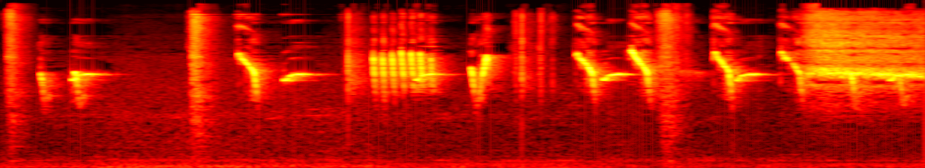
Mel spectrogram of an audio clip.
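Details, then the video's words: Bar-winged prinia, called ciblek, in lively song: bright, high chirps swooping down into short flat whistles, delivered in quick bursts with brief pauses. A hissy rustle is heard near the end. "SUARA BURUNG CIBLEK GACOR"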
